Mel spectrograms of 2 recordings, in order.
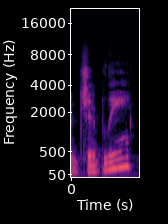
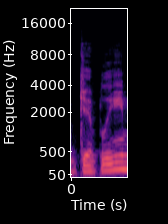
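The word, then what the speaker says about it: Ghibli: me how to pronounce this um correctly I pronounce it studio jibli with a soft H um but Studio gibli maybe if that's how you want to pronounce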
